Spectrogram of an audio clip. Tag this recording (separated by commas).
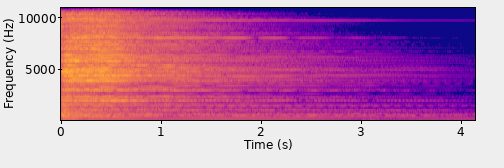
Cymbal, Percussion, Crash cymbal, Musical instrument, Music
